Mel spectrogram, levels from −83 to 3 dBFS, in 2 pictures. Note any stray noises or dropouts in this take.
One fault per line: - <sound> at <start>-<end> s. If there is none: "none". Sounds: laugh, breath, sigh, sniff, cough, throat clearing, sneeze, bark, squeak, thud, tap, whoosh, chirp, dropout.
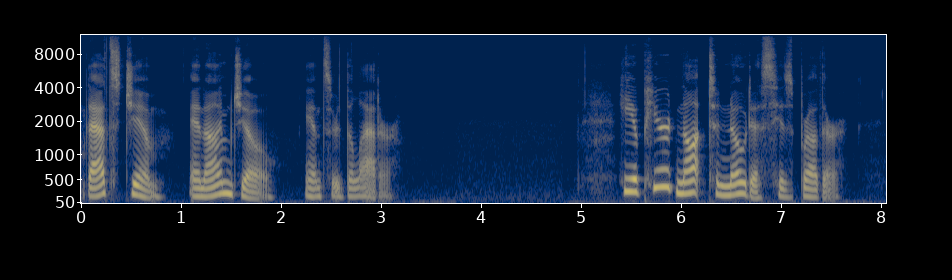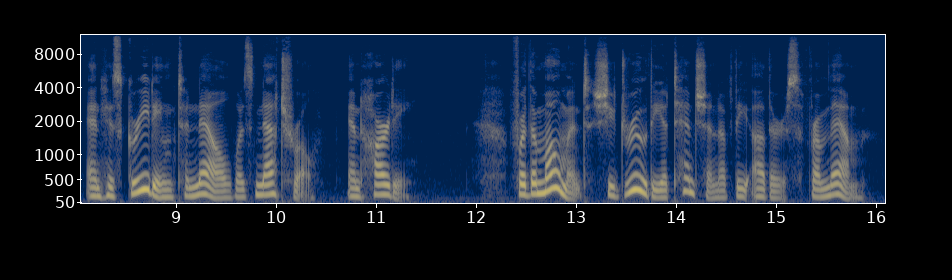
none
